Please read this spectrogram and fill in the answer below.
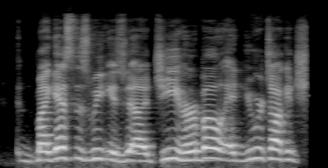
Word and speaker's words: G Herbo: It's also G Herbo. The H What is is silent, bro. What? The H is silent. It's G Herbo.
